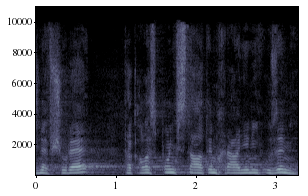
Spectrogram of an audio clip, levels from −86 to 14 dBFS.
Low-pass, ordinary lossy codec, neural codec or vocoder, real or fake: 9.9 kHz; AAC, 48 kbps; none; real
